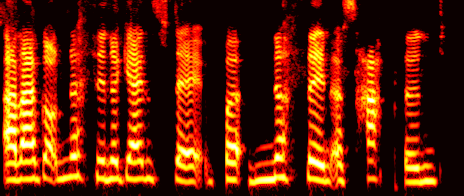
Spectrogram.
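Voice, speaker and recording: Here's a Welsh woman caller with a fairly high voice and a dry, close sound. She chats warmly and earnestly, sounding tearful and speaking straight from the heart. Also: steady tone, normal speed, no room sound. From Wales. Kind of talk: casual video-call chat.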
